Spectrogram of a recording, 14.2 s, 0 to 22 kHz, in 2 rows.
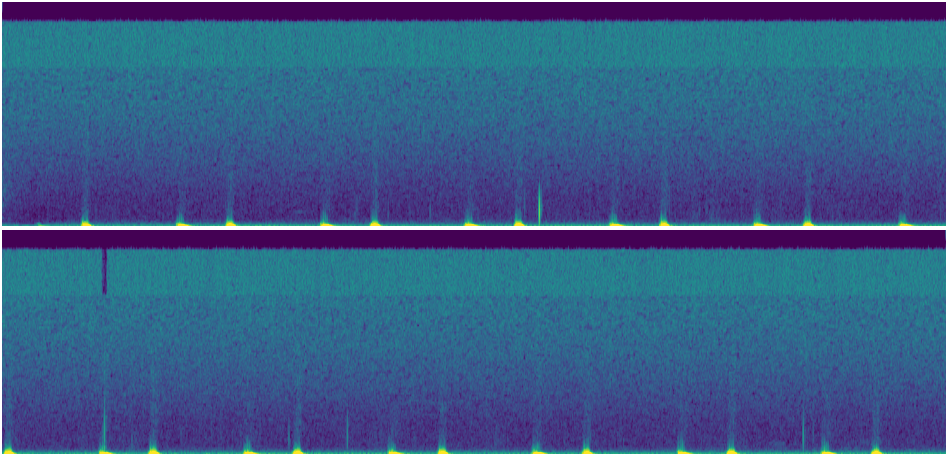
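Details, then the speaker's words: Heart sounds with a prolonged PR interval of 0.20 seconds: the first heart sound becomes muffled. "À 0,20 seconde, le premier bruit tend à s’assourdir."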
